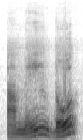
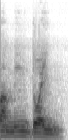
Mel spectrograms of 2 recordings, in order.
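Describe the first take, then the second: First: The o and i fall in separate syllables. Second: The o and i blend into one syllable. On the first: The speaker calls it right. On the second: The speaker calls it wrong.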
